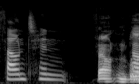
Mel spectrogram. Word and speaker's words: Fontainebleau: How do you say that? – Fountain Blue. – Fountain Blue. – Fountain Blue? Oh, yeah. You don't say it like in a French way? – I guess you could say bleu if you feel like bleu.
